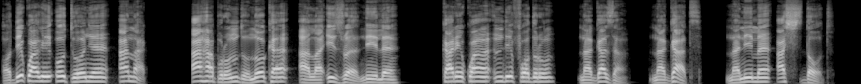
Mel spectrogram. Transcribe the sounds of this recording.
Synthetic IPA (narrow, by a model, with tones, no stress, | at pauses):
ɔ˨dɪ˦kʷa˦ɣɪ˦ʔo˦tu˨o˦ɲe˦a˦na̰˨k̚ | a˦ɦa˦pʊ˨ɾʊ˨n̩˦dʊ˨no˦ka˦a˨la˨ʔi˦zre˨lniː˦le˦ | ka˦ɾɪ˦kʷa˦n̩˦dɪ˦fɔ˦dʊ˦ɾʊ˦ | na˨ɡa˦za̰˨ | na˨ɡa˦˨t | na˨ni˦me˦a˦ʃdɔ̰˨d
